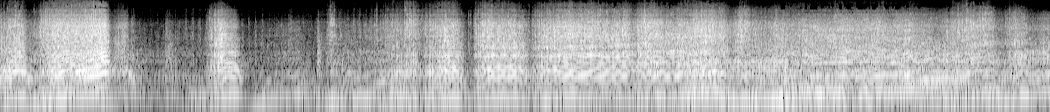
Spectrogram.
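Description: Engines rev and roar loudly, rising and falling.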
